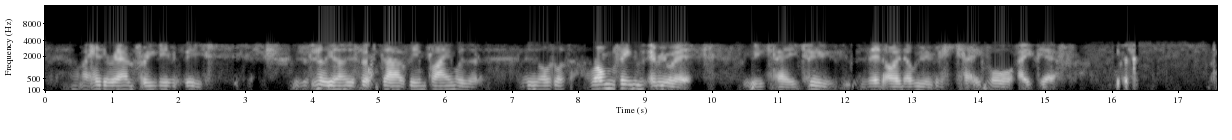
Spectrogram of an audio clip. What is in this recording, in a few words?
decoded speech, 7177KHz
